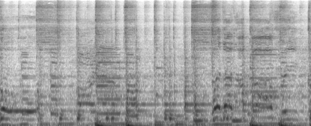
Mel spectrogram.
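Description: A live Afrobeat band playing an upbeat groove with saxophones, electric guitar and bass, keyboard, drum kit and a hand drum, over a steady drum beat.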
